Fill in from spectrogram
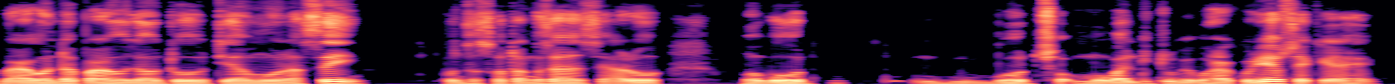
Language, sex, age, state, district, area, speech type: Assamese, male, 18-30, Assam, Biswanath, rural, spontaneous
